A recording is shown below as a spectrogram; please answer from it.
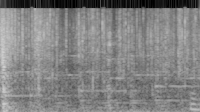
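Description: Clear plastic bags of toys crinkling and crackling as they are handled, with a sharp crackle at the start, over quiet background music.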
